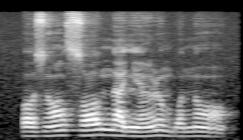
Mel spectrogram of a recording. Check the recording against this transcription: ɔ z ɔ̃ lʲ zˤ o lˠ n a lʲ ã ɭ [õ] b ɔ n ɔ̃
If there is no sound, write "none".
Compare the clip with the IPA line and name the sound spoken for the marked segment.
õ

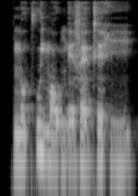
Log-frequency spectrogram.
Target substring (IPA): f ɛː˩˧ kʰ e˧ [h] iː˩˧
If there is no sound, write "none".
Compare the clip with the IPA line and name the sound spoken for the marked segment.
h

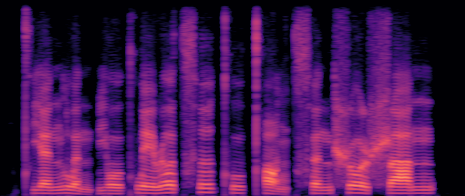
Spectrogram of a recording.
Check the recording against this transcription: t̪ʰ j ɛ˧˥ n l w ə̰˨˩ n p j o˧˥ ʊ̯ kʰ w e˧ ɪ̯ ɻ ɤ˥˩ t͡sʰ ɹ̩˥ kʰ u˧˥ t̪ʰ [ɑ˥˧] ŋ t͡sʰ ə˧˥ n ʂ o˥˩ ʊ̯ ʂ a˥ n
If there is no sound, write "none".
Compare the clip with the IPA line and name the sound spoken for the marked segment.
ɑ̰˨˩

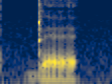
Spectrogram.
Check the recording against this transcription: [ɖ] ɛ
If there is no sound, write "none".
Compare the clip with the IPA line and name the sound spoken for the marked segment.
ɖ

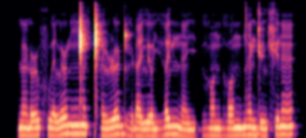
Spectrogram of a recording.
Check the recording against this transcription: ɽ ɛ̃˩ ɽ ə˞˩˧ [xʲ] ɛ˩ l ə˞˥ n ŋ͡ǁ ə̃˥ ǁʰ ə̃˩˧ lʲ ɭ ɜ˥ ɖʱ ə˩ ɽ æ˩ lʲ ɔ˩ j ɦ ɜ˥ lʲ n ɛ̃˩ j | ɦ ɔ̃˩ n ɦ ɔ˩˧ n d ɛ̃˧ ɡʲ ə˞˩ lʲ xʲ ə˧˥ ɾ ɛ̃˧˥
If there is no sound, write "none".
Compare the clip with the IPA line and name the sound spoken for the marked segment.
xʷ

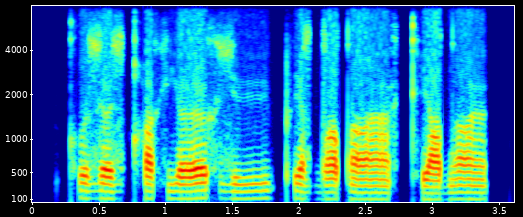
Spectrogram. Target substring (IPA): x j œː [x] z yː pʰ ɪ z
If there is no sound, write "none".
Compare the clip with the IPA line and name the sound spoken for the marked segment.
x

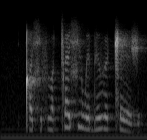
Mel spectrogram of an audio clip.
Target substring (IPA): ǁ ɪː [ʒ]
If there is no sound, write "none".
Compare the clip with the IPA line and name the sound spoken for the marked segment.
ʒ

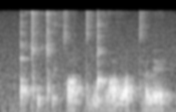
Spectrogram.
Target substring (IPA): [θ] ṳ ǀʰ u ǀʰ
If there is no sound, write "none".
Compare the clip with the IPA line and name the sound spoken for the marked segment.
ǃ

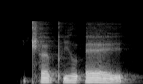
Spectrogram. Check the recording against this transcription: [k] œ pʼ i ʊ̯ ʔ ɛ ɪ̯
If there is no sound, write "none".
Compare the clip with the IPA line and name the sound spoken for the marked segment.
cʰ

